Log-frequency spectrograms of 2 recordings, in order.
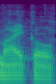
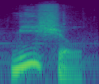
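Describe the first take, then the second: First: The name is pronounced like English Michael. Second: The name is pronounced the French way. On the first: The speaker calls it wrong. "I've been saying Michael for your name" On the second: The speaker calls it right. "It's French"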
